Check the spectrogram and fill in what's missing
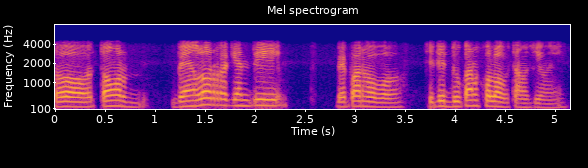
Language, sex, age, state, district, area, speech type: Odia, male, 18-30, Odisha, Nabarangpur, urban, conversation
